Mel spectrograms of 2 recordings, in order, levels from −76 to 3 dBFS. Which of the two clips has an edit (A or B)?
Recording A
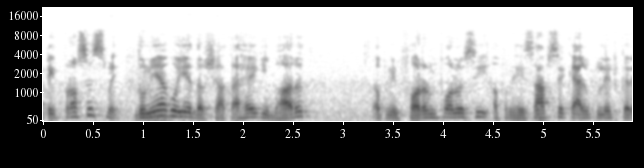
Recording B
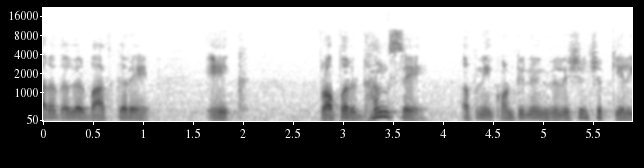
A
